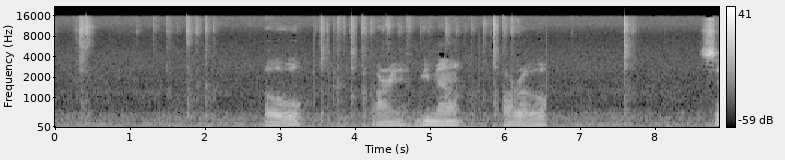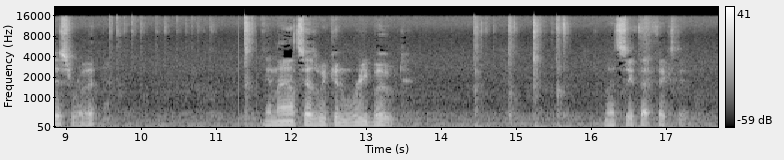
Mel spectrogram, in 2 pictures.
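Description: Keyboard keys click as someone types.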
